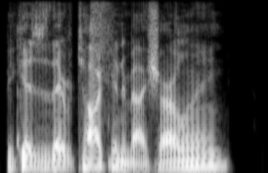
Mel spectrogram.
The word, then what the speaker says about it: Charlemagne: He couldn't pronounce Charlemagne. He called him Charlie Mange. Charlie Mange, Mark.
